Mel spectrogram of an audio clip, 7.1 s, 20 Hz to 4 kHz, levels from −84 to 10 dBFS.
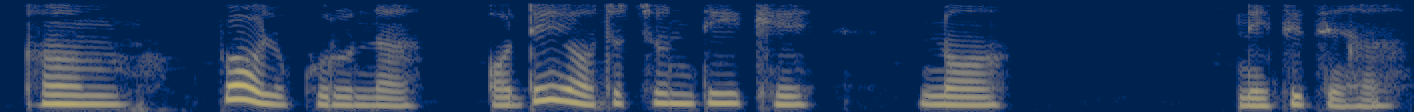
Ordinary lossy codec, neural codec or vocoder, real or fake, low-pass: none; none; real; 3.6 kHz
